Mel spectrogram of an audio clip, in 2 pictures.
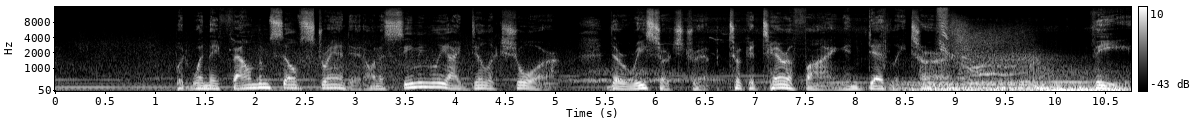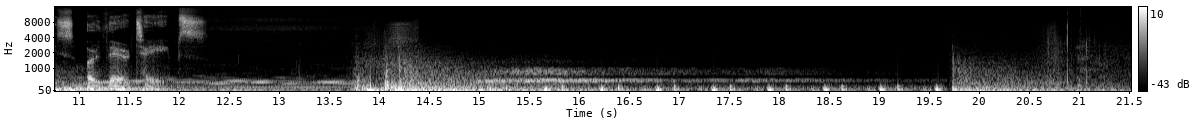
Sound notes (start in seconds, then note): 15.8 heart pounding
